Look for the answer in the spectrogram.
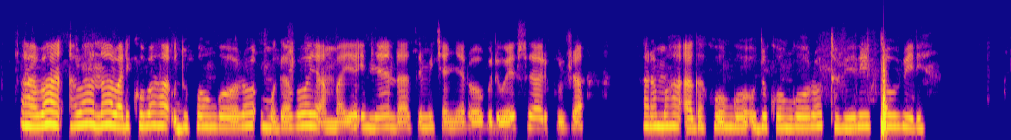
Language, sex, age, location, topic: Kinyarwanda, female, 25-35, Musanze, government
